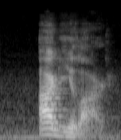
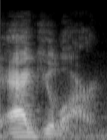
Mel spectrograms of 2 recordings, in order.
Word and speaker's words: Aguilar: So the correct pronunciation of my last name is Aguilar. Aguilar. Okay. A lot of people just Americanize and say Aguilar.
